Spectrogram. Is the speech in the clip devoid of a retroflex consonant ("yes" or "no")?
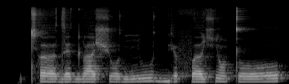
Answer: no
